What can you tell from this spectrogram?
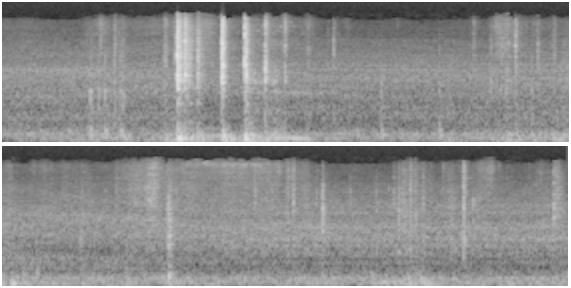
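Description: Plastic dashboard trim clicking and knocking as a bezel is handled and pressed into place: a quick burst of sharp clicks about a second in, then scattered lighter clicks.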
